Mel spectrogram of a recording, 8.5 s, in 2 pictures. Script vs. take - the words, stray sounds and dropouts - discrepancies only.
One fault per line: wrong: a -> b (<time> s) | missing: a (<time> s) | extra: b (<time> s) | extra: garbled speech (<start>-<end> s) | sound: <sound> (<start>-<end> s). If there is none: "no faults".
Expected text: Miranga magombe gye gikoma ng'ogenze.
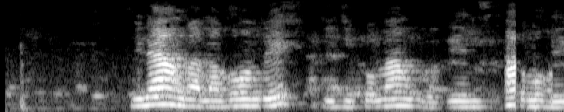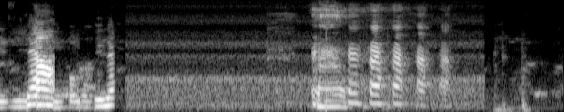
extra: garbled speech (3.8-5.1 s)
sound: laugh (6.2-7.8 s)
